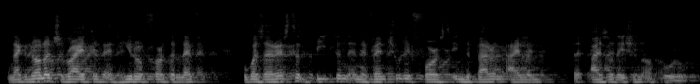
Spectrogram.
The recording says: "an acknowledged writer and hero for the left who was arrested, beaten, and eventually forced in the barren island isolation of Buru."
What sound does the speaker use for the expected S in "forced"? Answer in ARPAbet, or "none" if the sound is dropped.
S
